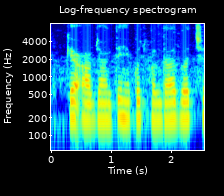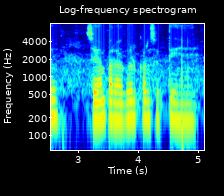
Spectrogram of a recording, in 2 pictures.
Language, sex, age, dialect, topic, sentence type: Hindi, female, 41-45, Awadhi Bundeli, agriculture, statement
